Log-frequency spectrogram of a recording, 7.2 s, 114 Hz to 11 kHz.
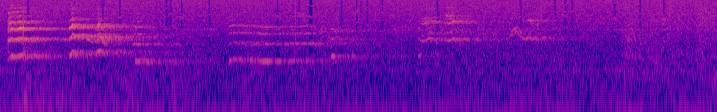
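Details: At Orange, New South Wales, on 19 October 2024, falcons during a food handover and feeding: a string of drawn, slightly falling wails that grow fainter and more broken toward the end, set against steady low-frequency noise.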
